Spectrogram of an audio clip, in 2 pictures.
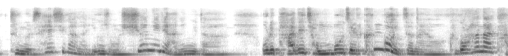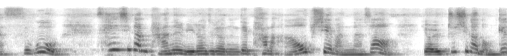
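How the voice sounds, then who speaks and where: A woman's voice: medium pitch, husky. A woman giving a storytelling lecture at a business seminar, speaking directly to the audience. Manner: animated, acts out quoted dialogue.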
